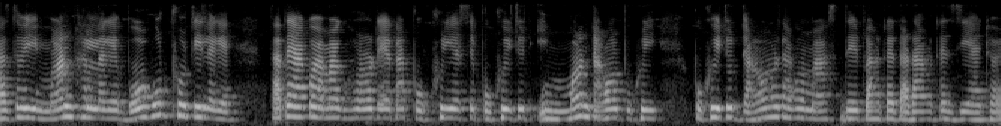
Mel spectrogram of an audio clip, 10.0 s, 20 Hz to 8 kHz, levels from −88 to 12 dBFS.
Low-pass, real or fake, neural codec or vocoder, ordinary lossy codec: 7.2 kHz; real; none; Opus, 32 kbps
